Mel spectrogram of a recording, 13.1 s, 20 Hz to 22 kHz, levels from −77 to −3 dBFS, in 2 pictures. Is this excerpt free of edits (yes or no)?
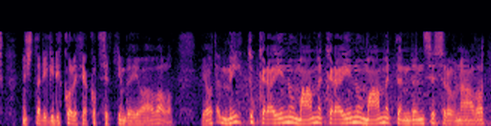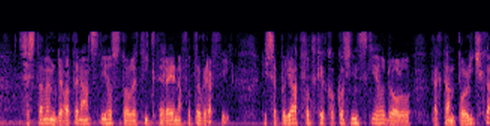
no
